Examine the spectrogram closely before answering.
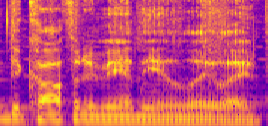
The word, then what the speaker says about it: Lele: actually I this is nice how do we pronounce lelay lelay I was right the entire time guys do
